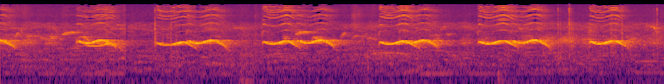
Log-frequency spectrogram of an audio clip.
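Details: Asian koel calling in spring in Bangladesh: six strong wavering whistles, each about half a second, repeated at steady intervals, with sharp high chirps from other small birds between.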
